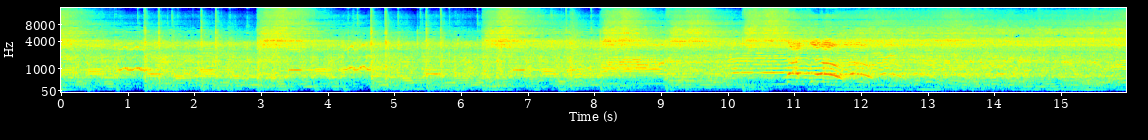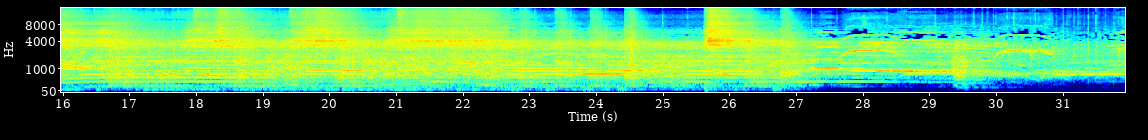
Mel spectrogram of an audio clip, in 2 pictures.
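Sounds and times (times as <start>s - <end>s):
rock music with guitar: 0.0s - 29.8s.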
